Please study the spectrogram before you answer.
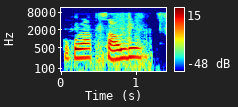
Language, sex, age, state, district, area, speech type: Assamese, female, 18-30, Assam, Sivasagar, rural, spontaneous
